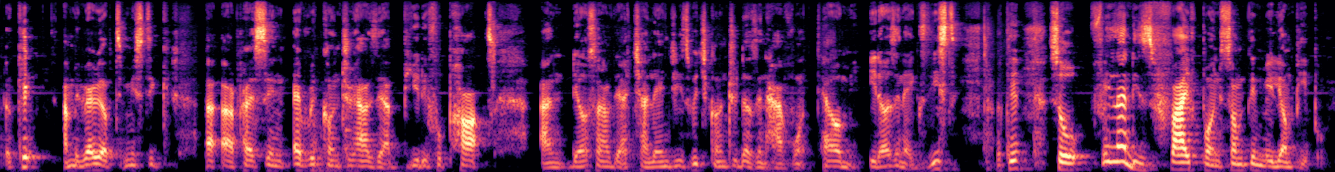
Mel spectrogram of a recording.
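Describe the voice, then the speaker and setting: A man's voice: on the low side, slightly rough. A man vlogging about moving abroad, talking casually to camera, emphatic, repeating his points and chuckling often. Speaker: relocation vlogger.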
